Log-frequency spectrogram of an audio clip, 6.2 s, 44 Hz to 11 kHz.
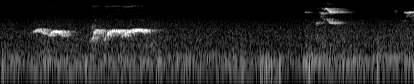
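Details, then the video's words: A 10-month-old pet African grey parrot gives two wavering mid-pitched whistled phrases, then higher, sharper whistles, with quiet background hum between. "talking my grey parrot"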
